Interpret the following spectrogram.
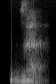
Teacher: Então, o que eu vou fazer? Vou colocar a minha língua atrás dos dentes de cima.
